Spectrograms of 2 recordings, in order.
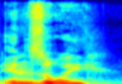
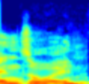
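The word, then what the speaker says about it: inZOI: Enzoi? Yeah, Enzoi. That's how you Enzoi?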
